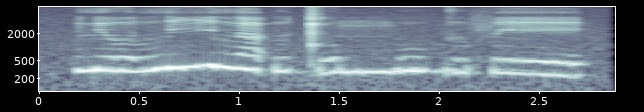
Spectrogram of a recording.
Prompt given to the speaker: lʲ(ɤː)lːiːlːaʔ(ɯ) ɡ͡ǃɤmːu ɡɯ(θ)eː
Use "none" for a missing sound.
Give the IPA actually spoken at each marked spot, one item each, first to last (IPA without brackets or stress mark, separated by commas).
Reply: ɤː, ɯ, f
